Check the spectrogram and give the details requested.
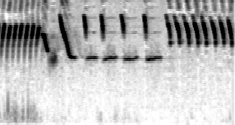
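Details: Belgian canary song: a fast run of high repeated notes, a downward swoop, then a slow series of short low whistles before quick high notes resume, with faint rustling at the start.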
